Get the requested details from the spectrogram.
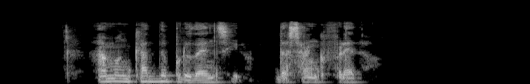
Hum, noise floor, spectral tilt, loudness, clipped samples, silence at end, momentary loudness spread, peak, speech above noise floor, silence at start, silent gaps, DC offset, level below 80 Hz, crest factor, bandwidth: none; under -90 dBFS; -3 dB/octave; -19 LUFS; under 0.1%; 1.55 s; 20 LU; 0 dBFS; over 70 dB; 0.65 s; none; under 0.1%; -56 dBFS; 24 dB; 8 kHz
